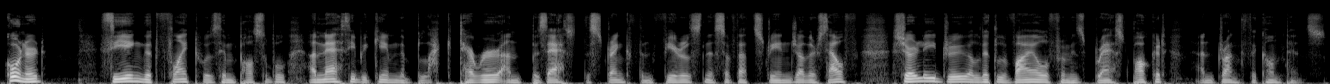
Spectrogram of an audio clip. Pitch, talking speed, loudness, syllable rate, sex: 100 Hz, 160 wpm, -21 LUFS, 4.6 syllables/s, male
